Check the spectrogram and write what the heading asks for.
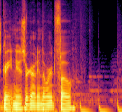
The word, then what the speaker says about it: faux: Chroma has great news regarding the word faux. It's gonna be that it's French, isn't it? I mean, AUX being pronounced like O, I think, is a very French way to pronounce it.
